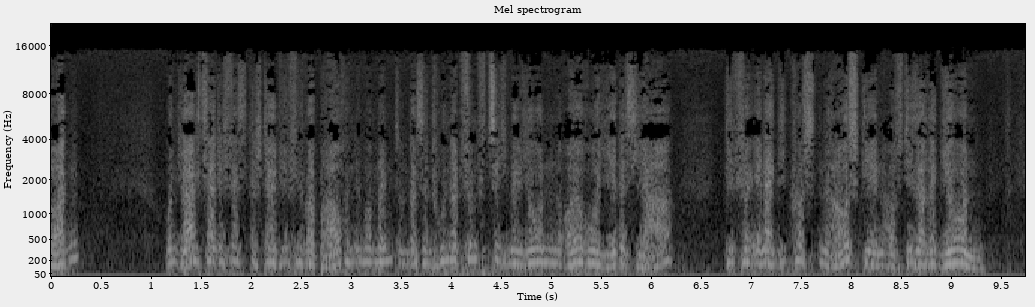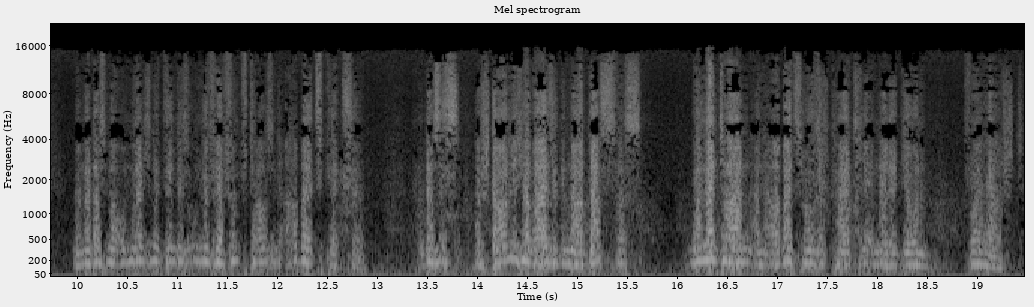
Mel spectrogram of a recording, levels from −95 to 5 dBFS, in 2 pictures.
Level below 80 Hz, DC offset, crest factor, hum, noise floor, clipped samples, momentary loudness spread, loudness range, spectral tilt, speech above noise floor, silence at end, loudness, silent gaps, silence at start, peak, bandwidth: -58 dBFS; 0.1%; 24 dB; none; -61 dBFS; under 0.1%; 16 LU; 6 LU; -3 dB/octave; 22 dB; 0 s; -38 LUFS; none; 0 s; -16 dBFS; 15.5 kHz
